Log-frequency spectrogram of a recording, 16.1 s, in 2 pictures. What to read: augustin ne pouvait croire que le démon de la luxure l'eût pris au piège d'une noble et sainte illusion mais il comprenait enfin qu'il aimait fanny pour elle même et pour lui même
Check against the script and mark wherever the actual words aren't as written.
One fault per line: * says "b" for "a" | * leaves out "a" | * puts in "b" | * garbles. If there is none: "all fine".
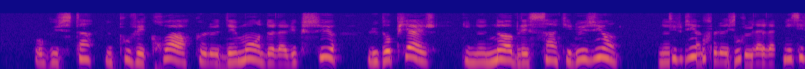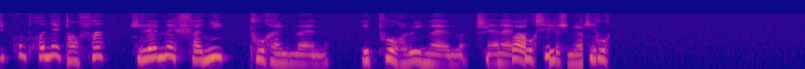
* leaves out "pris"
* garbles
* garbles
